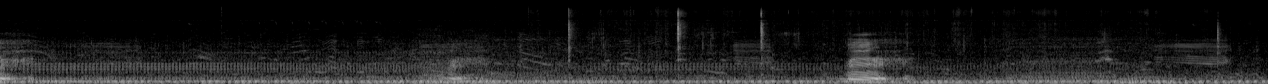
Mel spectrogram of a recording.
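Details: Crowd of cows on a highway heading home to the stable: two short, low moos several seconds apart over a steady engine rumble, with a few sharp clicks.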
